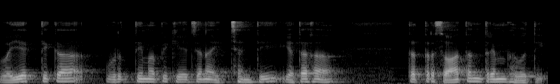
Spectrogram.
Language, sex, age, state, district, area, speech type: Sanskrit, male, 30-45, Karnataka, Chikkamagaluru, rural, spontaneous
